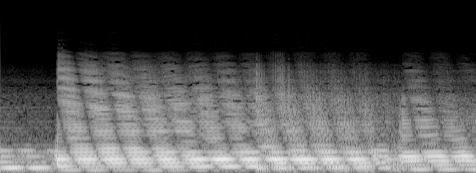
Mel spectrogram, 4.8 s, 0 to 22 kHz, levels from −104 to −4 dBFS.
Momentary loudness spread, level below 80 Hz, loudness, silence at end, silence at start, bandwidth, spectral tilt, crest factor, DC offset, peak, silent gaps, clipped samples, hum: 5 LU; -40 dBFS; -19 LUFS; 0 s; 0 s; 4.9 kHz; -11 dB/octave; 10 dB; under 0.1%; -8 dBFS; none; under 0.1%; none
